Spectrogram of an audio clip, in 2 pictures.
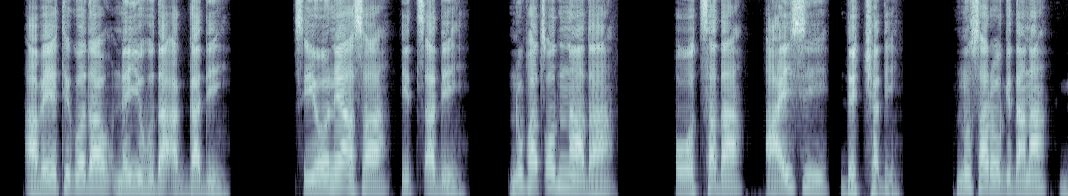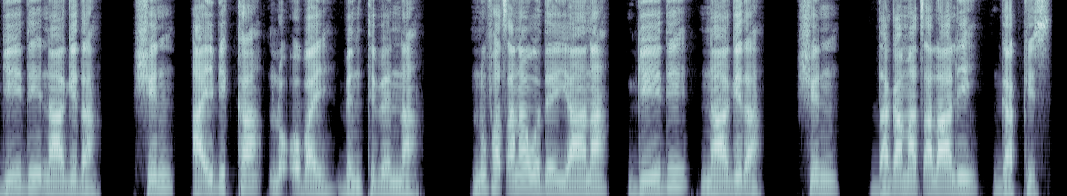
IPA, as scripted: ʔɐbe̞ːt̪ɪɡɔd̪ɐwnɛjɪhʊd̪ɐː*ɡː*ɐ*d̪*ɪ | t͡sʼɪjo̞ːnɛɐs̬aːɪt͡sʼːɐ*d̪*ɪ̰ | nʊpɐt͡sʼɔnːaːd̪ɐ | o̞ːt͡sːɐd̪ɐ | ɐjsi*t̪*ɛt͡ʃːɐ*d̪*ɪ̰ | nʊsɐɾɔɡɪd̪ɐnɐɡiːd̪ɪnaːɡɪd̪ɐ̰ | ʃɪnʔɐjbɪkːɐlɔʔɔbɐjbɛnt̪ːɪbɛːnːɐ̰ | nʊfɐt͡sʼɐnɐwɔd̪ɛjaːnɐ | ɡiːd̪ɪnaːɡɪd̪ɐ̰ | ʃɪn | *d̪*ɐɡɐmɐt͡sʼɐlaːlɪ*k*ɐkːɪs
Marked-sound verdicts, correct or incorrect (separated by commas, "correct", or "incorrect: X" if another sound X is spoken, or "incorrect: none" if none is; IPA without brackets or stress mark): correct, correct, correct, incorrect: d̪, correct, correct, incorrect: ɡ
